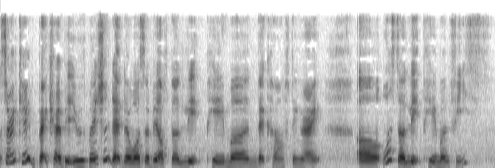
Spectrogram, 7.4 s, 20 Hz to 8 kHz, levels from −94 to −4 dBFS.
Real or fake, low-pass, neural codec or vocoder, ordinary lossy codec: real; 7.2 kHz; none; MP3, 48 kbps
